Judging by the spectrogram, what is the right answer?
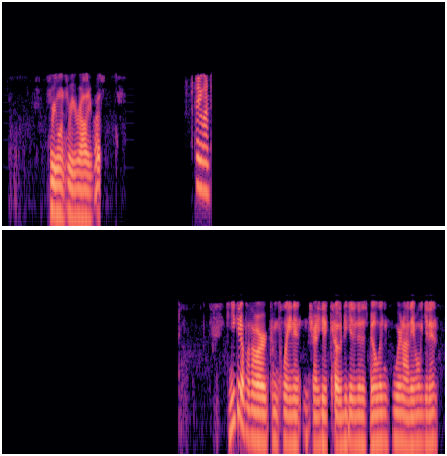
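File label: Raleigh Police Northeast District Dispatch, p25; wake p25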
